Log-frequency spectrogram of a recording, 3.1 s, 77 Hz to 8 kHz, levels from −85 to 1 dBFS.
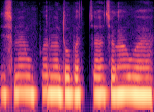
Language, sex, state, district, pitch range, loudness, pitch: Hindi, male, Jharkhand, Ranchi, 160-170 Hz, -11 LUFS, 165 Hz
